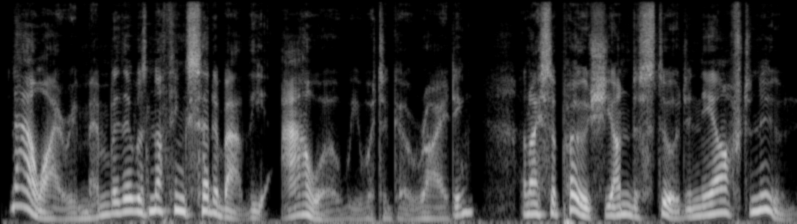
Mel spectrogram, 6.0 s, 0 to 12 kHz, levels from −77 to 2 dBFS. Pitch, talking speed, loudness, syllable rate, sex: 130 Hz, 230 wpm, -20 LUFS, 6.7 syllables/s, male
